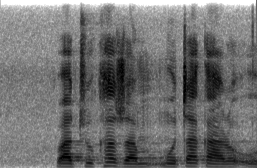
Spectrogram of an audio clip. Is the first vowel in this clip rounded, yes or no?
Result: no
